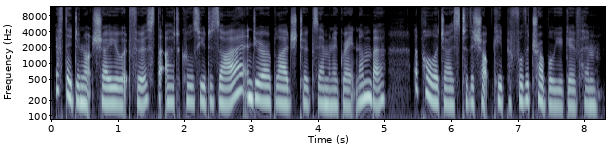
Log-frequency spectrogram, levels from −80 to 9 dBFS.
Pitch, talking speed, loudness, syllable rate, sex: 185 Hz, 225 wpm, -18 LUFS, 6.3 syllables/s, female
